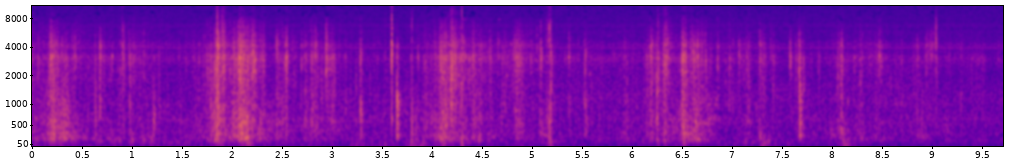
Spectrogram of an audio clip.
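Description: Water slapping and sloshing against a sailboat's hull in short surges about every two seconds as the boat rolls in a calm, with scattered sharp clicks and knocks between them.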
